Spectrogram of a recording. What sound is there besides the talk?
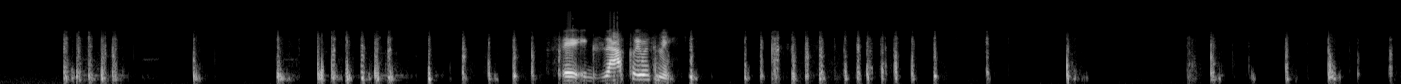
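rhythmic hand clapping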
